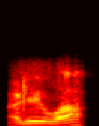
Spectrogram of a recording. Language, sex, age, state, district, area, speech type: Marathi, male, 60+, Maharashtra, Thane, rural, conversation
